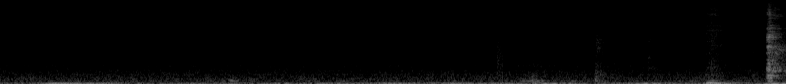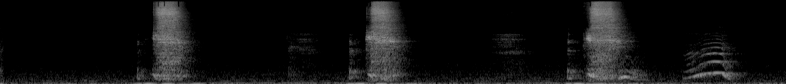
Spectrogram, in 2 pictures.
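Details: Three sharp, explosive sneezes from an adult woman, each preceded by a quiet breath in. Finding: sneeze.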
